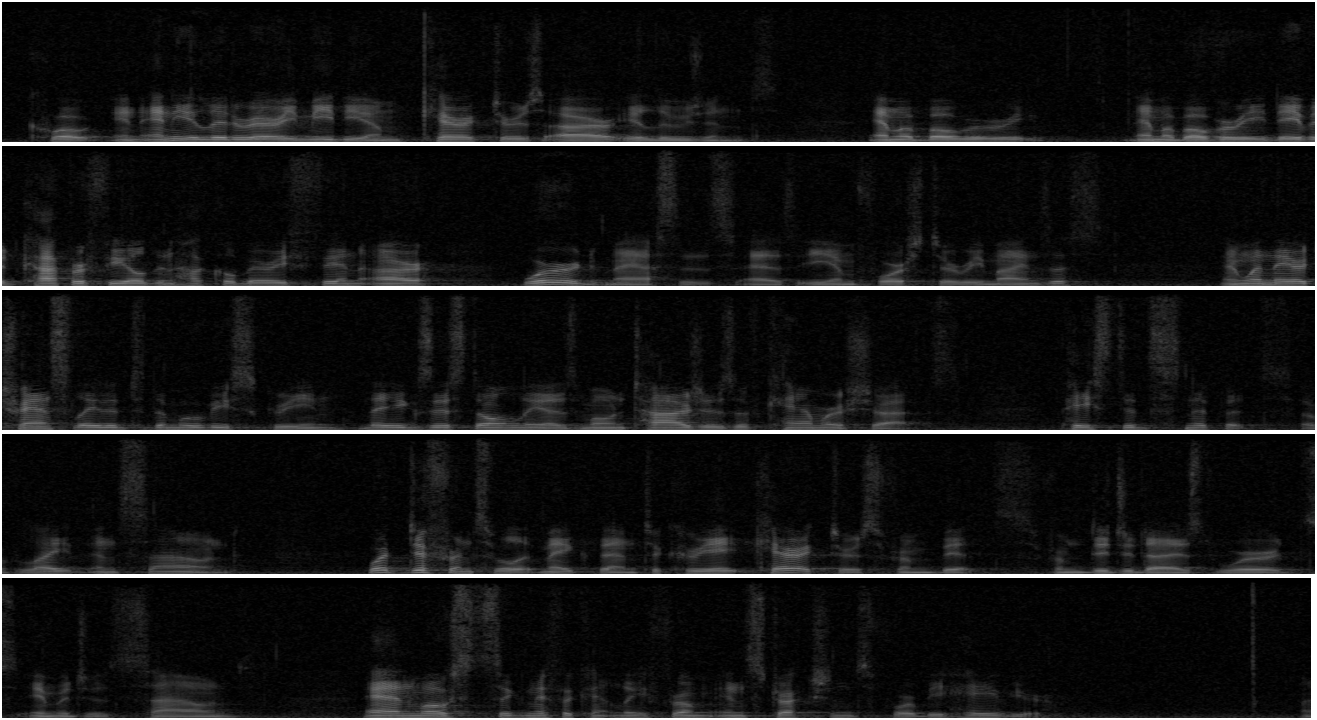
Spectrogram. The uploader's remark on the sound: Recording of a lecture delivered on September 12, 1997. As part of the Formal Lecture Series.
